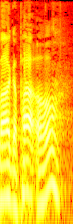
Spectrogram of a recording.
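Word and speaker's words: agapaō: The verb agapao A-G-A-P-A,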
